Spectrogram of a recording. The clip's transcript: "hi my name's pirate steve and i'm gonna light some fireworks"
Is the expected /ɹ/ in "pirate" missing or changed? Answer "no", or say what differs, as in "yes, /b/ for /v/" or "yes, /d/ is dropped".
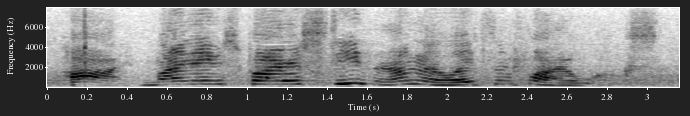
yes, /ɹ/ is dropped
